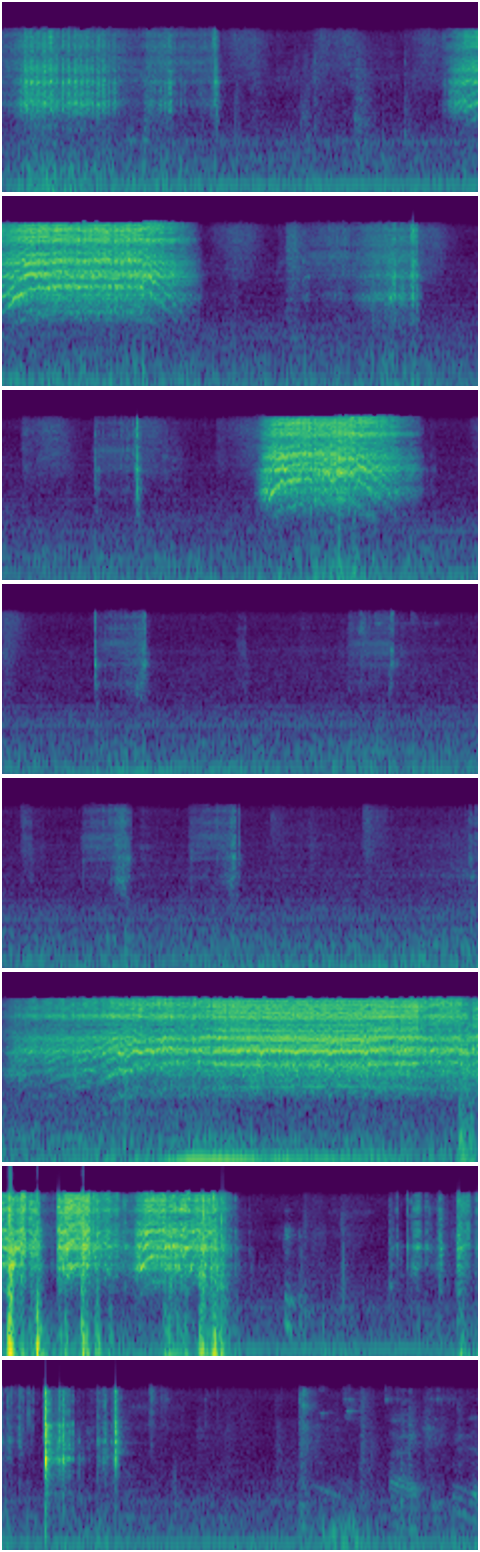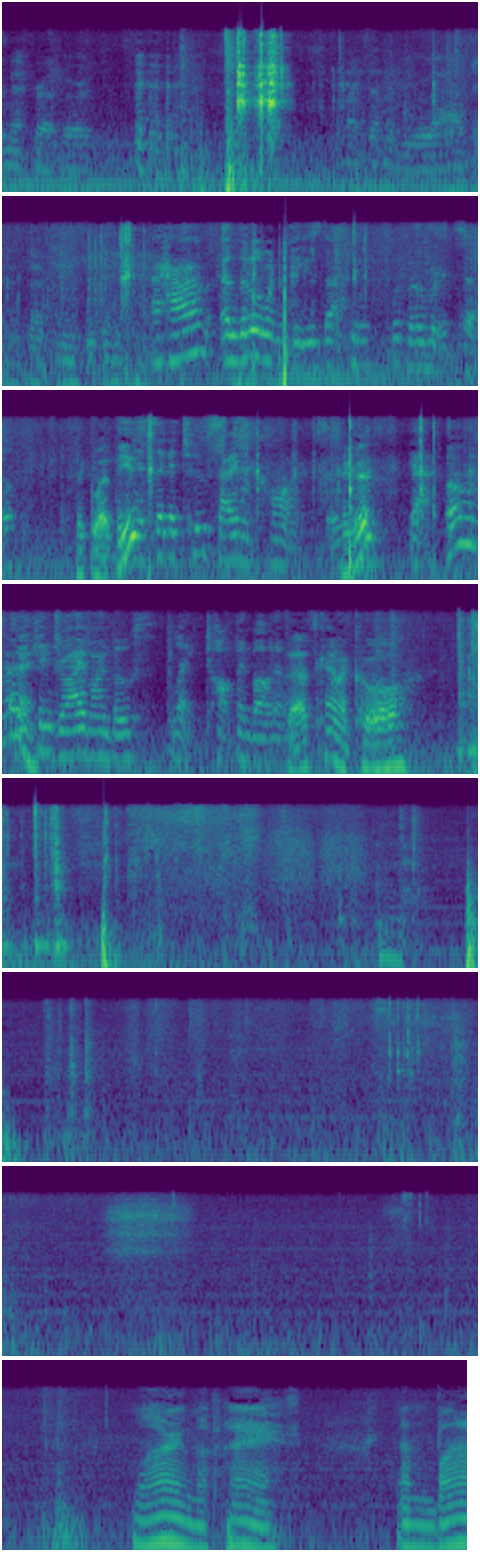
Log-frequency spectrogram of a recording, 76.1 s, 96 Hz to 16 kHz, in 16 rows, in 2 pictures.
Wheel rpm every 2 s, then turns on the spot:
20, 0, 100, 40, 10, 10, 70, 0, 0, 0, 0, 0, 120, 180, 140, 50, 0, 0, 0, 0, 0, 0, 0, 0, 0, 0, 0, 0, 0, 0, 0, 0, 0, 0, 0, 0, 0, 0.
0-2 8-10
